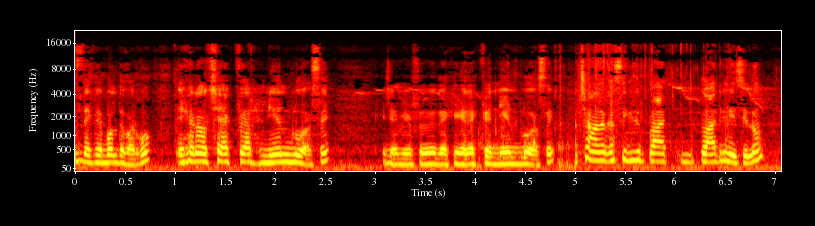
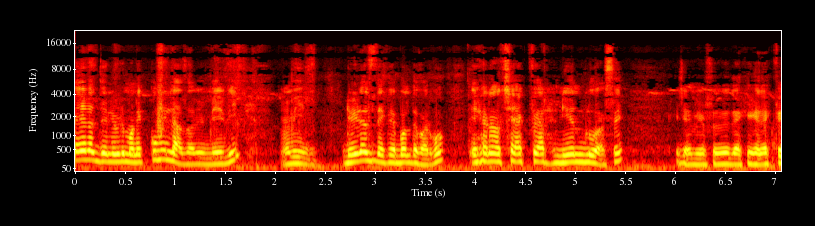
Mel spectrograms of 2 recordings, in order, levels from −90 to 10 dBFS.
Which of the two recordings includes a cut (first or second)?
first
